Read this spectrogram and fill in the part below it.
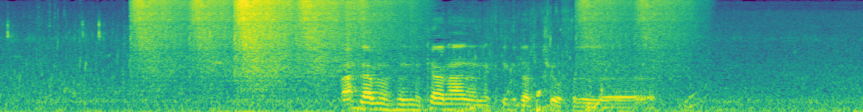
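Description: Water gushes and splashes as it pours out.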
